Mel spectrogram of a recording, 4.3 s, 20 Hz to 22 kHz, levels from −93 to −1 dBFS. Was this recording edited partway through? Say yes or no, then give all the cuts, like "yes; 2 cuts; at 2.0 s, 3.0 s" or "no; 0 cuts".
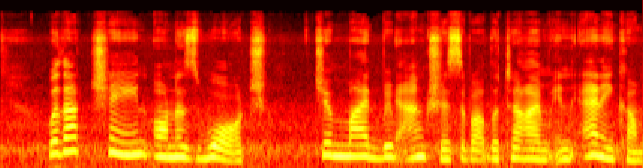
yes; 1 cut; at 2.6 s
